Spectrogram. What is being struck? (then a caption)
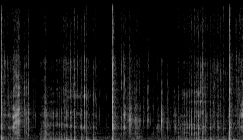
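Bar of soap cut with a knife blade. A solid rectangular bar of dry green soap with white stripes, held in the hand, is carved with a utility knife blade. Quiet, bright scraping and crumbly crackling repeat irregularly, broken by a few sharp, short snaps as pieces break away.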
